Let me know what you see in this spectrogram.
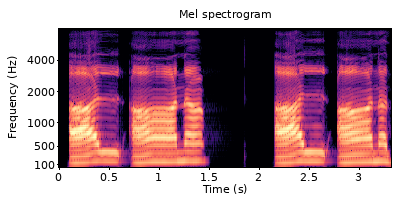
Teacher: دوسرا حمزہ ہم جو ہے وہ نرمی کے ساتھ ادا کر رہے ہیں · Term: تسہیل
